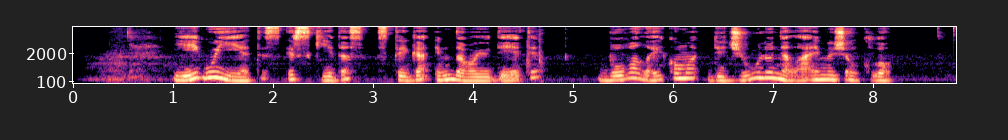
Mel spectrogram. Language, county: Lithuanian, Vilnius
